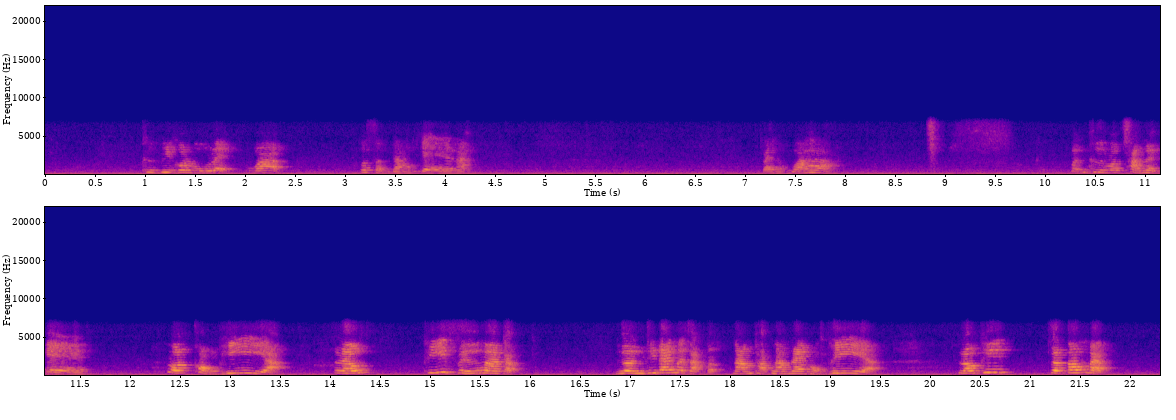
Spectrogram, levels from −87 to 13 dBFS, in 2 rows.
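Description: The clip is speech carried over the AMR-WB (HD Voice) codec at 23.85 kbit/s, and nothing is technically wrong with it.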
